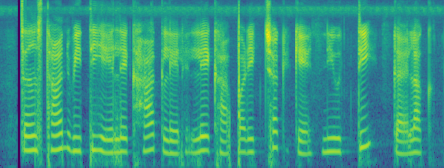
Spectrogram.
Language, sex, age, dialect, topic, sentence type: Maithili, female, 18-24, Southern/Standard, banking, statement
